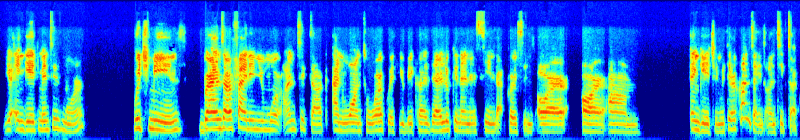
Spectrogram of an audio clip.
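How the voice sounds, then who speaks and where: A woman with a Jamaican accent, chatting as a guest in a casual interview, animated and laughing often. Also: fairly low pitch, no echo, rough recording. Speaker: guest, mom influencer.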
